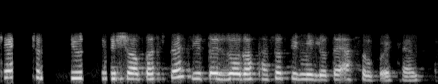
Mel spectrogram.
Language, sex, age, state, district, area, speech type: Kashmiri, female, 30-45, Jammu and Kashmir, Budgam, rural, conversation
